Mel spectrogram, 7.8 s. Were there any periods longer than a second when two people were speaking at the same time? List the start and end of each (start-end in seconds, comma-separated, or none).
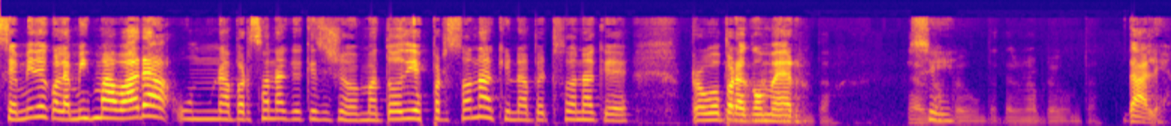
none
